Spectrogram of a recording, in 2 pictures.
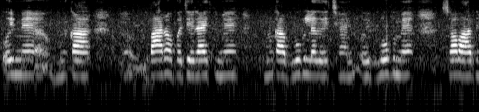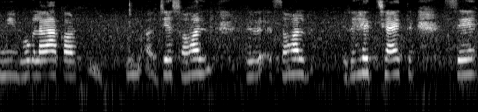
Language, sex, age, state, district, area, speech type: Maithili, female, 30-45, Bihar, Madhubani, rural, spontaneous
